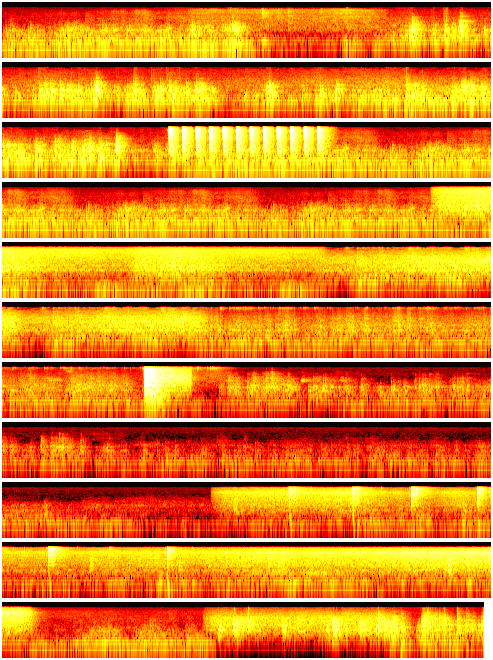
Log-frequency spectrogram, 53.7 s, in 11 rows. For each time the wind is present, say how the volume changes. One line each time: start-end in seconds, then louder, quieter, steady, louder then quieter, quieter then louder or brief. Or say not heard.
0.0-53.6 quieter then louder.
